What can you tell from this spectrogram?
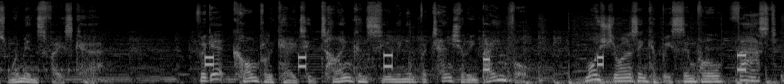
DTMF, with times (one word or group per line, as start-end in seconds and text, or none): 2.0-2.1 0
3.0-3.1 8
3.8-3.9 9
4.8-4.9 1
6.0-6.0 0
7.4-7.5 3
